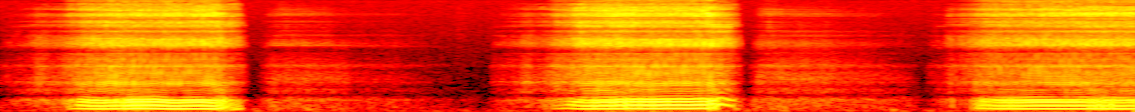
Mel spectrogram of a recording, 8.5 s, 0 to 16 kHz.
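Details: Adult man sleeping with heavy snoring: loud, rattling, deep snores on each breath in, about 18 breaths a minute, quieter breaths out between, recorded with a Zoom H4n.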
